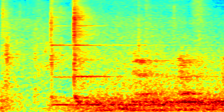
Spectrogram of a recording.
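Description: Small poodle whining at a door, with a sharp click about half a second in.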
